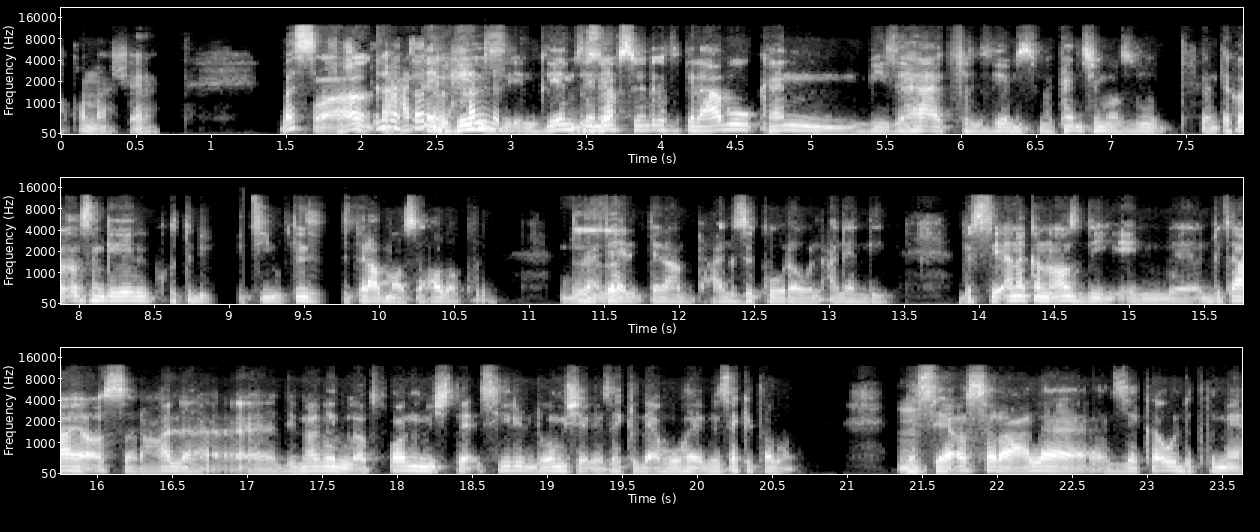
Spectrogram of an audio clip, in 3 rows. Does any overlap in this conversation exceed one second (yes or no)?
yes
